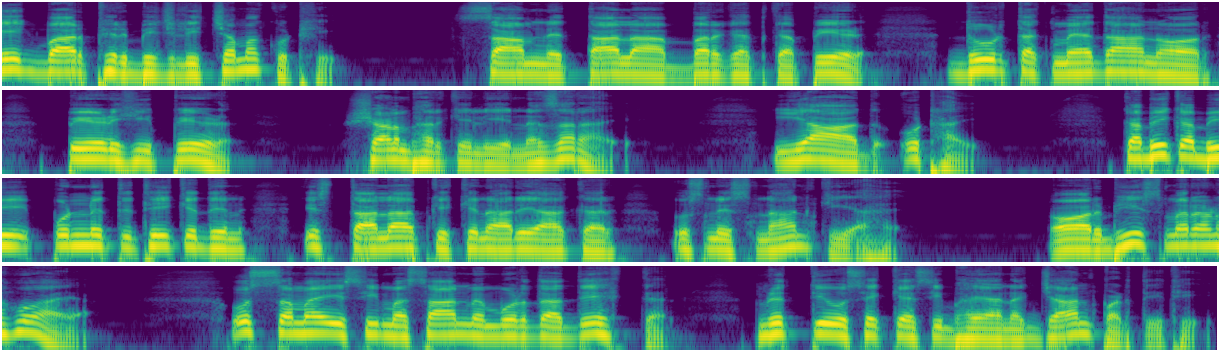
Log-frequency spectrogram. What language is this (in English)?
Hindi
